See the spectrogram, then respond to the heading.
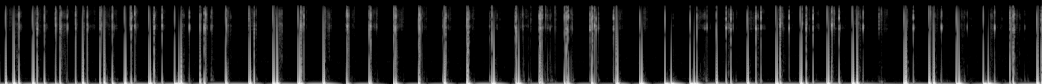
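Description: Long nails and fingertips tap directly on a small, hollow white plastic inline remote microphone on a wired earphone cable, held in a loop, which is itself the recording microphone. The result is a rapid, uneven stream of close, deep, boomy thumps, each with a short bright click on top, decaying almost instantly with brief gaps of near silence.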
